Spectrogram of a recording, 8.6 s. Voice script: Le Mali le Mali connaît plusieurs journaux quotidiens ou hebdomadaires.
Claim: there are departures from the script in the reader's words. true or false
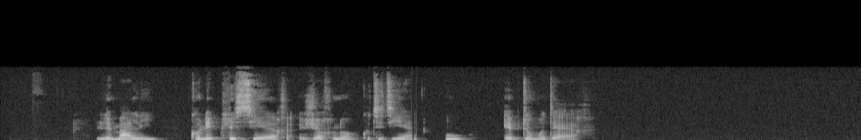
true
